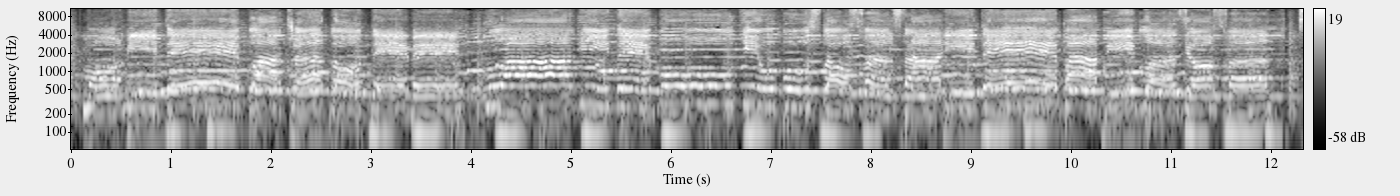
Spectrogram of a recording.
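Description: A woman singing a Bulgarian folk song over instrumental backing with a steady bass beat about twice a second.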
